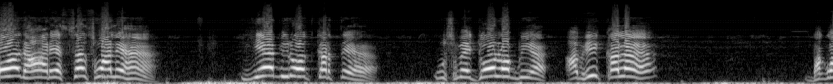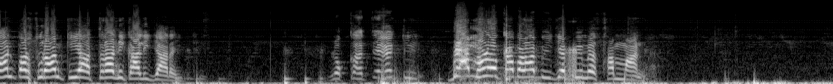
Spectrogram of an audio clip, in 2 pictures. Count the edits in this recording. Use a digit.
0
